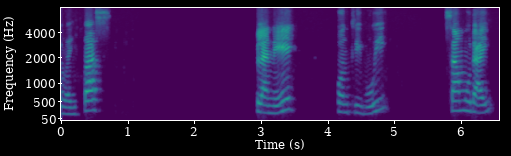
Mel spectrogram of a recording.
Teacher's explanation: tenemos las palabras agudas llamadas también ttonas ya hemos dicho que estas palabras son aquellas que van a presentar el acento en la última sílaba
